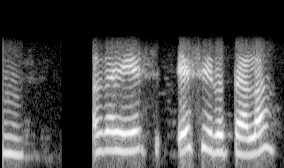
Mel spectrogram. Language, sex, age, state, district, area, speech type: Kannada, female, 18-30, Karnataka, Mandya, rural, conversation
